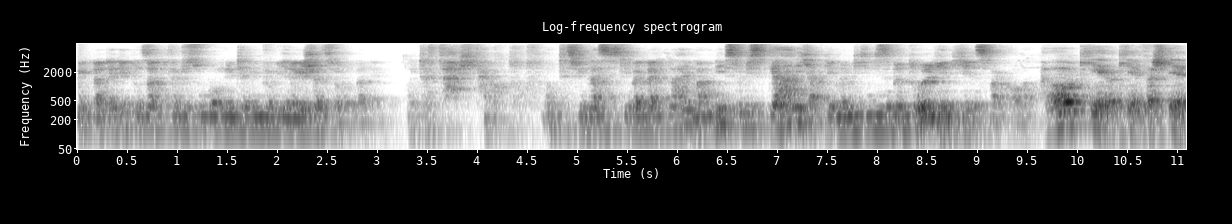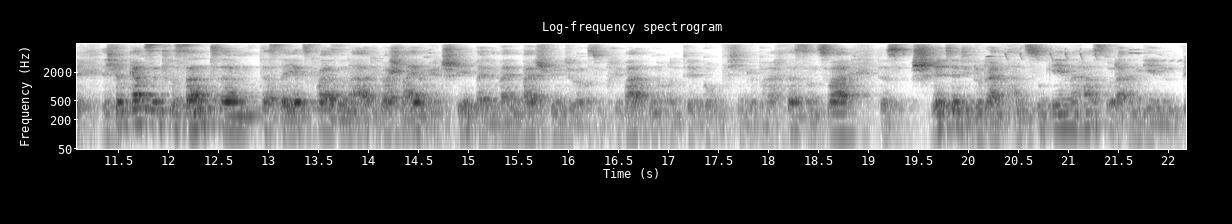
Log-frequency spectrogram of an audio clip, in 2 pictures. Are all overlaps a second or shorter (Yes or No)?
Yes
